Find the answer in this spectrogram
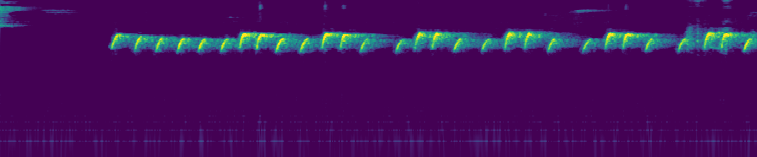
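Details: Asian fairy-bluebird (Irena puella) giving a fast, steady run of short, liquid mid-pitched notes in slightly rising groups after a few faint high squeaks; music and applause in the recording.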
